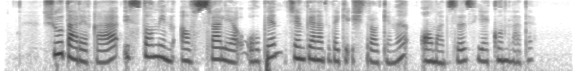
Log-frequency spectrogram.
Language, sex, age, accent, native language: Uzbek, female, 19-29, Farg'ona, Uzbek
